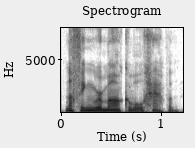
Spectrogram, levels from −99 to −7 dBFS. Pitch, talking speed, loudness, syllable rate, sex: 140 Hz, 145 wpm, -17 LUFS, 8.0 syllables/s, male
